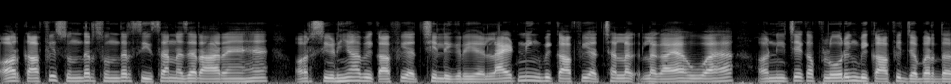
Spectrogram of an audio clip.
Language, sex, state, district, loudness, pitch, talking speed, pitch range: Hindi, male, Delhi, New Delhi, -19 LUFS, 145 Hz, 195 wpm, 135-160 Hz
